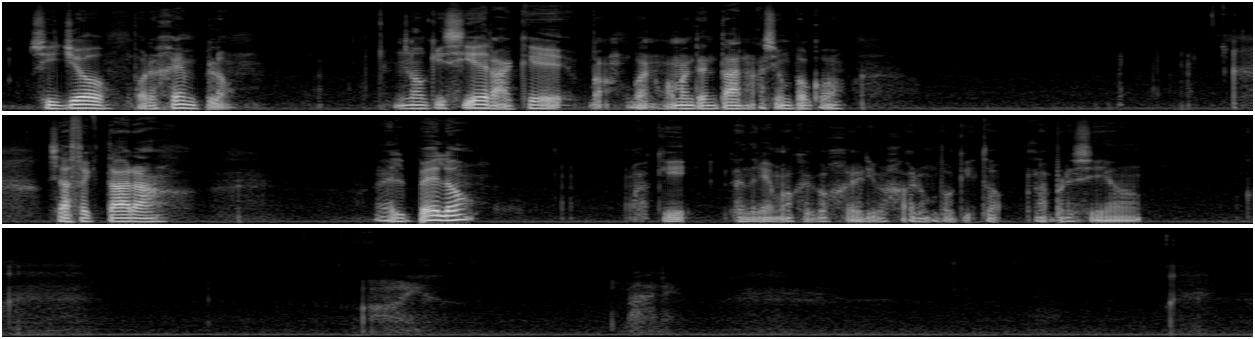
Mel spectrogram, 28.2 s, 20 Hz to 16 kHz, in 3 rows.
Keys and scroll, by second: 2.7 super+z, 5.3 super+z.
